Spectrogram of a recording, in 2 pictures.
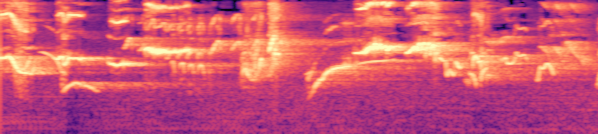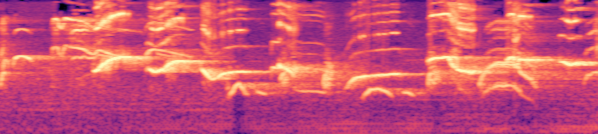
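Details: Oriental magpie-robins, five birds, singing a combative song meant to rile other magpie-robins. Clear whistled phrases rise and fall in loops, with sharp upslurred notes and brief scratchy bursts that overlap continuously.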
